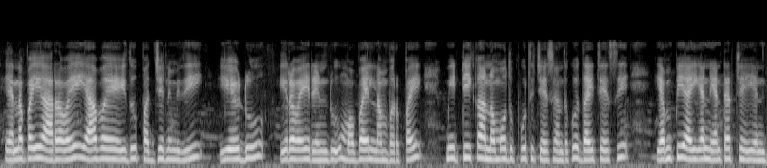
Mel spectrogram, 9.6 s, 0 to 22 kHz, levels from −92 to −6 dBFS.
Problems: constant background noise, continuous background conversations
